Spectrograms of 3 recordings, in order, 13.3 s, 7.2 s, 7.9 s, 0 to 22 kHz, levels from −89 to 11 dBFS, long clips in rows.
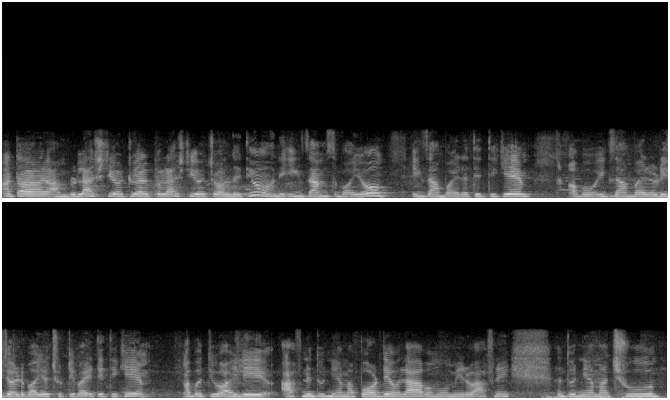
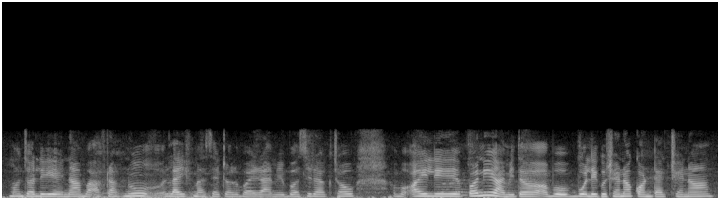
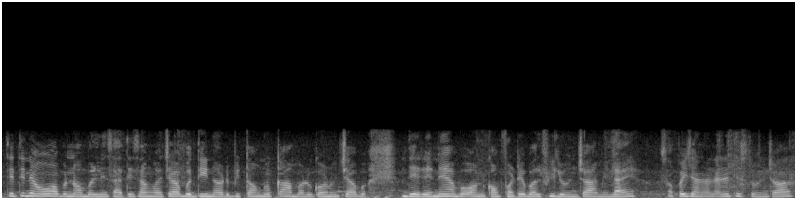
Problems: background sounds at intervals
